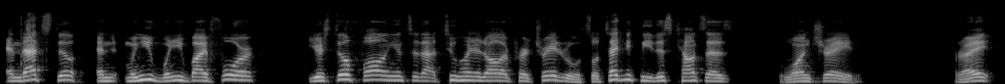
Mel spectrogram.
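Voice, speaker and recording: A man's voice: high voice, unhurried, a bit bright, no room sound, studio quality. A man teaching a live trading class, blunt and profane, often restarting his sentences. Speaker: trading instructor.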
